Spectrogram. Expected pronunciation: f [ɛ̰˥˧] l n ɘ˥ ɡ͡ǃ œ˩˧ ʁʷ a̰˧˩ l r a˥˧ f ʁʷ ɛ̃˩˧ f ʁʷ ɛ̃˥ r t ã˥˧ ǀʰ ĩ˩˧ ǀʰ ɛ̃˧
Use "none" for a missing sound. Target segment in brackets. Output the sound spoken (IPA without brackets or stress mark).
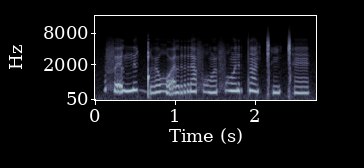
ɛ̰˥˧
